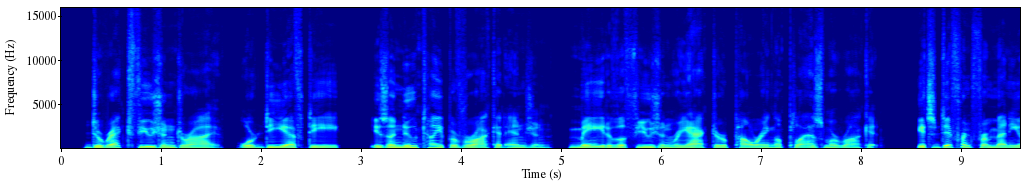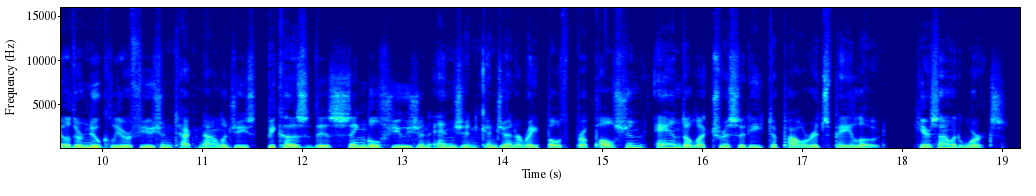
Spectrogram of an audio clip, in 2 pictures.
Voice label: Explainer Rocket Engines

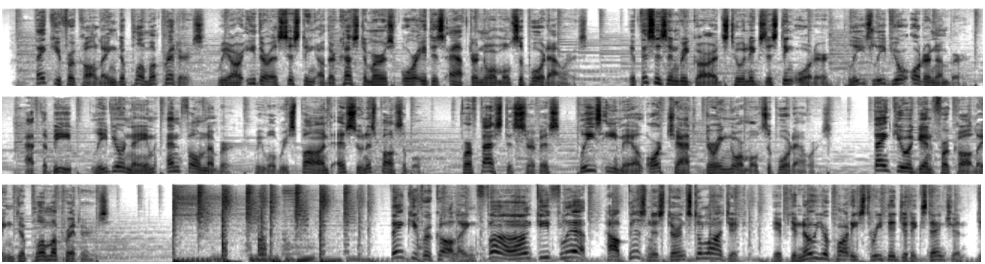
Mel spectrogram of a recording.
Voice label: Auto Attendant and IVR

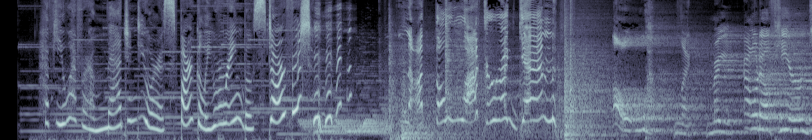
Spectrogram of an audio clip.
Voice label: character

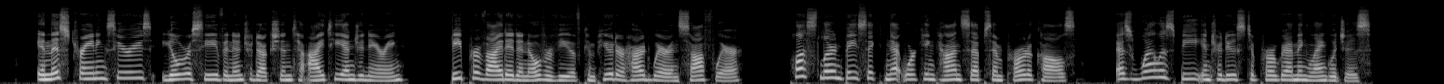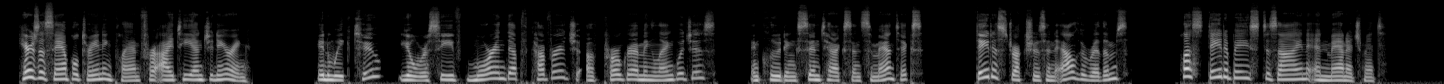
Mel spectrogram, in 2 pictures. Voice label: E-learning Explainer IT

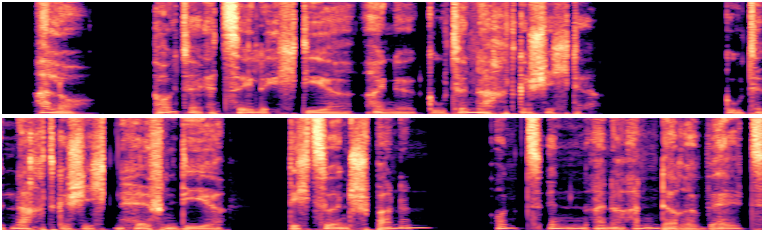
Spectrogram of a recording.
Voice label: Meditation Bed Time Story

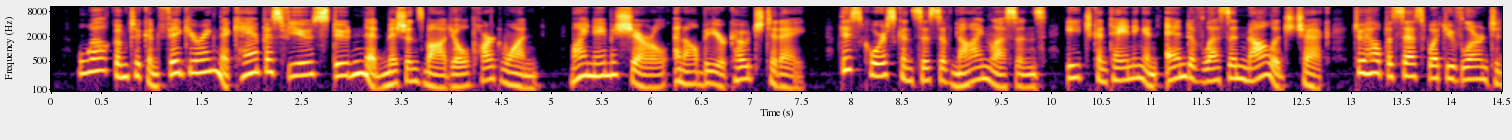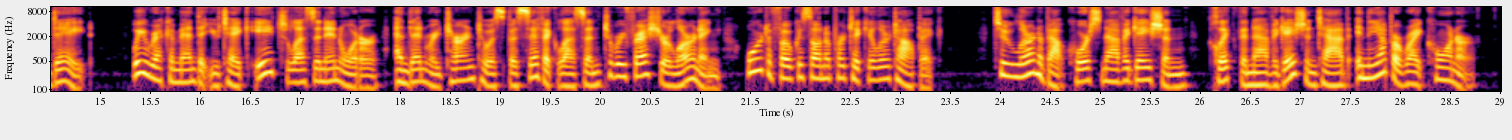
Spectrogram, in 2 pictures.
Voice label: ELearning

